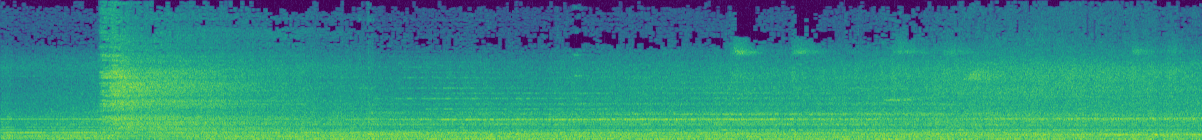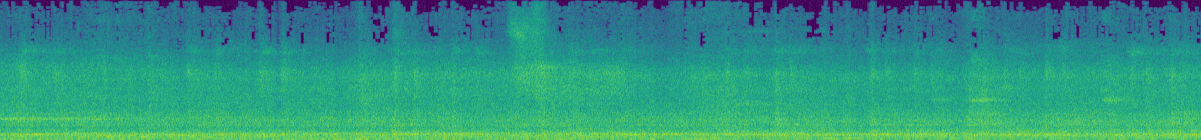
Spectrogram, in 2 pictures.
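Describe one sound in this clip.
A subway train rumbles and whines as it pulls away, echoing in an underground station.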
